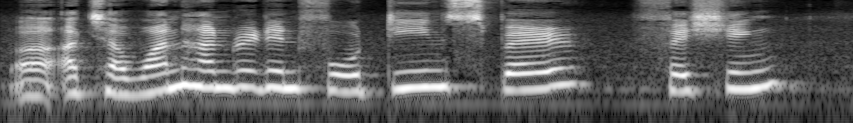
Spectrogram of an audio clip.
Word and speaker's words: phishing: फिशिंग ना, तो ये हालांकि इसकी स्पेलिंग पी से है लेकिन साउंड मतलब प्रोनाउंसिएशन इसका फिशिंग है, और वही के मछली को पकड़ लो ना, मतलब मछली हाथ में आ गई।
